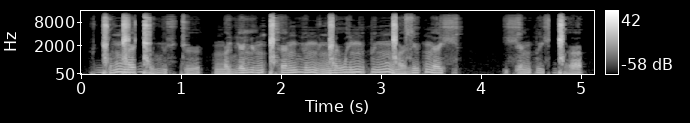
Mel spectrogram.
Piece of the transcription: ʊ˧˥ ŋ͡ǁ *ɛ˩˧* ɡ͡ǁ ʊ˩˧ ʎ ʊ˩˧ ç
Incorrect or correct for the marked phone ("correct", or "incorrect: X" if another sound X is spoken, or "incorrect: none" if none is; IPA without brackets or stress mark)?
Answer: incorrect: ɛ˧˥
